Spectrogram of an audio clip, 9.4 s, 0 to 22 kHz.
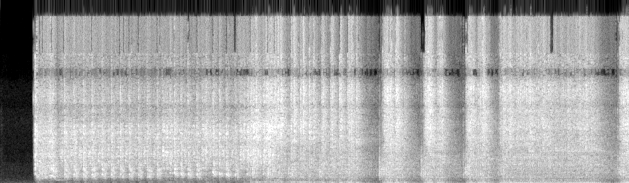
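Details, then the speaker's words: Diesel engine for 1956 Chevy truck, first fire-up on the shop floor after bleeding air from fuel system, burning old fuel: starts straight away, steady low diesel clatter with a few light revs, runs clean and even. "That first fire up's always good. Sounded good."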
